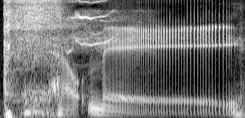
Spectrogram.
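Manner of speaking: very low, deep creaky vocal-fry bear voice. Speaker voices an imagined mutant bear, in mutant bear vocal fry. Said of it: "the mutant bear would have the vocal fry too".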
